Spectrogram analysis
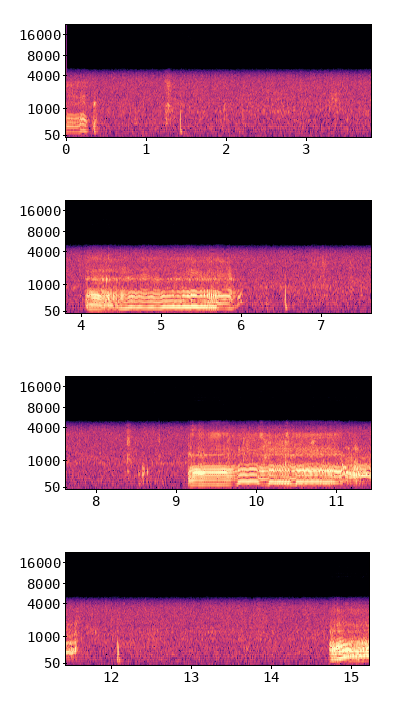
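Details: Pug asleep in a pile of pugs with mouth open, facial tics while sleeping: long, buzzing, wavering snores about every five seconds, roughly eleven a minute; loud snoring in a flat-faced dog.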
